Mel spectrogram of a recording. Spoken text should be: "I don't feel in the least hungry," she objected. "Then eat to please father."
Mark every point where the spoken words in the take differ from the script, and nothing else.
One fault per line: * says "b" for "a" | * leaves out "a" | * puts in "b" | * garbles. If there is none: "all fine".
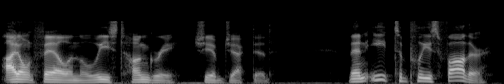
* says "fail" for "feel"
